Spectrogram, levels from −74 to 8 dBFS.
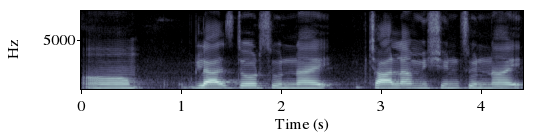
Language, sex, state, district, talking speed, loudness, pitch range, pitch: Telugu, female, Andhra Pradesh, Sri Satya Sai, 95 wpm, -16 LUFS, 185-205 Hz, 195 Hz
